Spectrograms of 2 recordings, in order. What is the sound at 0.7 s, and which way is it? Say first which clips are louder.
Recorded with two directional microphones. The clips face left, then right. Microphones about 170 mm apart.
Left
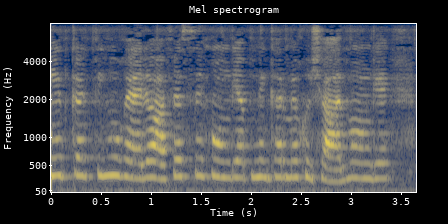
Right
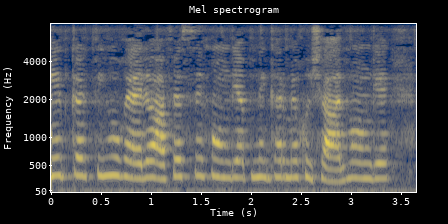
Speech: right 2 dB; 35° right (ahead or behind).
